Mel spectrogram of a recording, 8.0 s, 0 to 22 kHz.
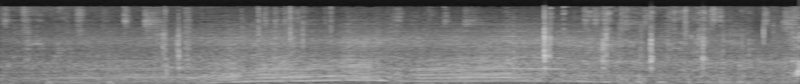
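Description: Mini Cooper Countryman (R60) four-cylinder engine under full-throttle acceleration, heard from inside the cabin. The engine note climbs for about two seconds, drops at an upshift about halfway through, climbs again, then falls away near the end.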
